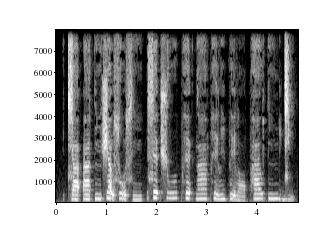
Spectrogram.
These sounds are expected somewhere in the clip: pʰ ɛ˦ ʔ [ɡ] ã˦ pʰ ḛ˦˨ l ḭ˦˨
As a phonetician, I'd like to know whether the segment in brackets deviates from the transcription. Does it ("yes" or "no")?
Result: no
